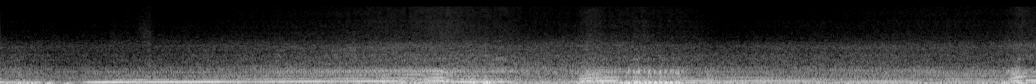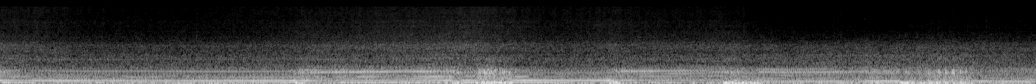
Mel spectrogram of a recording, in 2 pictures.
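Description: Porsche 911 (992) Cabriolet's twin-turbocharged flat-six running on the move with the roof down. Its note holds steady for stretches and steps up and down in pitch several times as the car changes speed and gear.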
